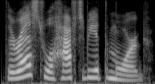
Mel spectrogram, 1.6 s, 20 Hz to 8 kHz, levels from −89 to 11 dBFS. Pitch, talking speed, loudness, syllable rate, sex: 235 Hz, 350 wpm, -19 LUFS, 7.1 syllables/s, female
